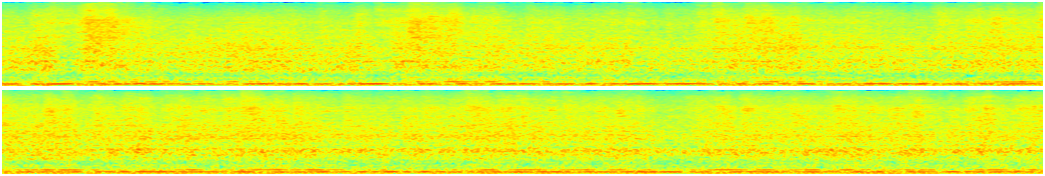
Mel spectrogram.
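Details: Ford Fox Body Mustang running after an oil change with Castrol Magnatec and GTX: a deep, even engine rumble that holds steady with no knocks, ticks or misses; runs cleanly.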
